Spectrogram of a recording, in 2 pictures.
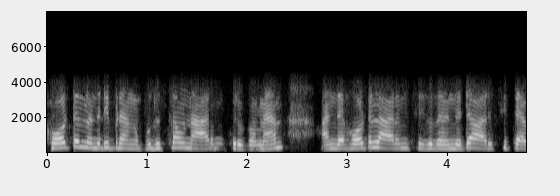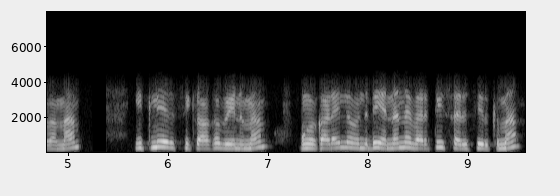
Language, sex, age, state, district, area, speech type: Tamil, female, 18-30, Tamil Nadu, Mayiladuthurai, urban, conversation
